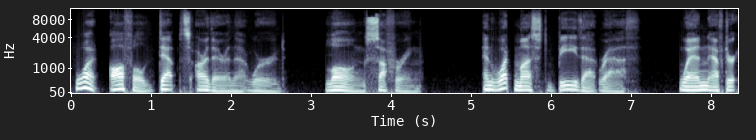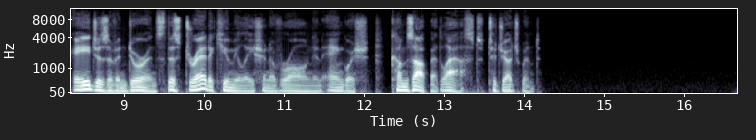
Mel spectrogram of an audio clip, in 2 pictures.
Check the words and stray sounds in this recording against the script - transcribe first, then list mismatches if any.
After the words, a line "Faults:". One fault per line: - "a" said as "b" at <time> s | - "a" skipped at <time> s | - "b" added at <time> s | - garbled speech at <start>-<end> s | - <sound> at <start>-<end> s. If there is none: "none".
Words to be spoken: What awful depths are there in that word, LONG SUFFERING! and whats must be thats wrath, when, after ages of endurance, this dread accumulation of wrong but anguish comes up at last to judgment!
What awful depths are there in that word, LONG SUFFERING! and what must be that wrath, when, after ages of endurance, this dread accumulation of wrong and anguish comes up at last to judgment!
Faults:
- "whats" said as "what" at 5.3 s
- "thats" said as "that" at 6.3 s
- "but" said as "and" at 11.4 s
